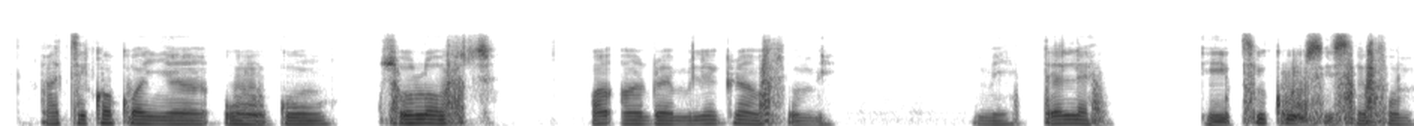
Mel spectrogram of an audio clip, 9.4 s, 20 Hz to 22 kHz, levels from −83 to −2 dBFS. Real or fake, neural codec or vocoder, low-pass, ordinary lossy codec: fake; codec, 16 kHz, 4 kbps, FunCodec, trained on Chinese and English, 50 frames a second; 7.2 kHz; none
